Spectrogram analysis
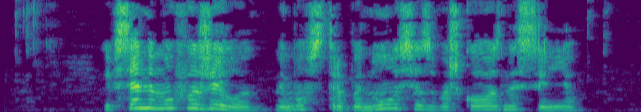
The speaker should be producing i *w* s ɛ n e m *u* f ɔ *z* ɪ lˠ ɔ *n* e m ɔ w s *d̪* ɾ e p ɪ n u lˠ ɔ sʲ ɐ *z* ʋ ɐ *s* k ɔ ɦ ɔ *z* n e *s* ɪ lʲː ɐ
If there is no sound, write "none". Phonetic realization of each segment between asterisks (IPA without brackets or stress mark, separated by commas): w, ɔ, ʒ, n, t̪, z, ʃ, z, s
